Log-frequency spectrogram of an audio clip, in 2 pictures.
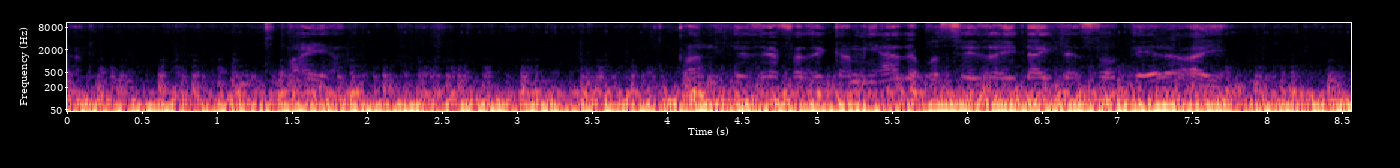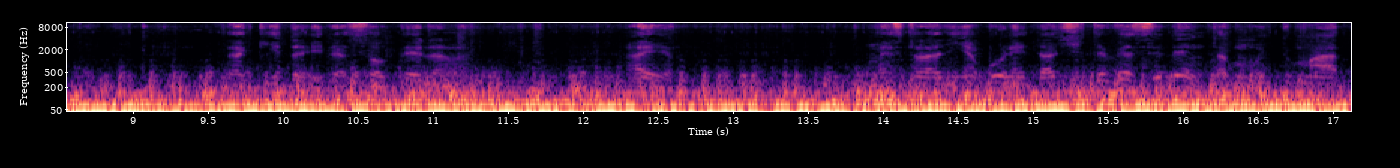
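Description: Car driving on an unpaved dirt road, heard from inside the cabin: a steady low rumble of engine and tyres on the dirt surface.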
